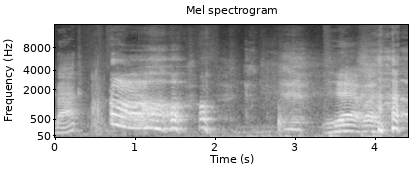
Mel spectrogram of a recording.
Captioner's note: man groans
